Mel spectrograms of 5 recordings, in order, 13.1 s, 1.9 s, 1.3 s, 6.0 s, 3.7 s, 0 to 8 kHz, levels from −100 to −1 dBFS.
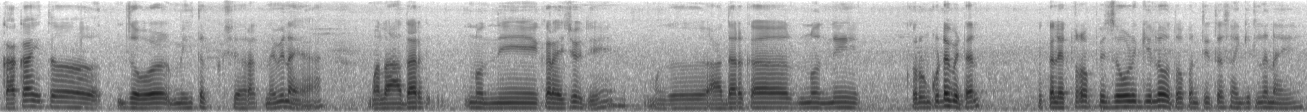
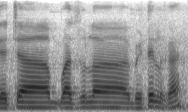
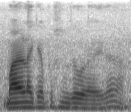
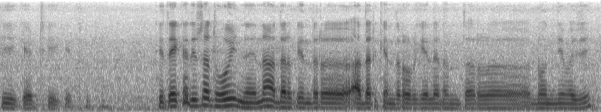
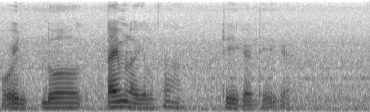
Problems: background sounds at intervals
